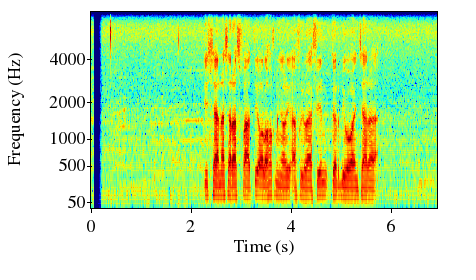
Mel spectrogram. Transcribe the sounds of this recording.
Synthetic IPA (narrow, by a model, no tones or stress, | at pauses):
ʔiʃanasaɾasfat̪iɔlɔɦɔk̚niŋaliʔa̰fɾilafɪnkɨrdiwawaɲt͡ʃaɾa̰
